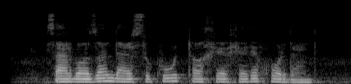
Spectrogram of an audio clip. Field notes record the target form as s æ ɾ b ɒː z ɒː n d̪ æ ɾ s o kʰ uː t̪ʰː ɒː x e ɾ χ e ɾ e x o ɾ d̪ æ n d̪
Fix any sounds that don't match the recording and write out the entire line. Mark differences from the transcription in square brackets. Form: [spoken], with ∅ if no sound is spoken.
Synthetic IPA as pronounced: s æ ɾ b ɒː z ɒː n d̪ æ ɾ s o kʰ uː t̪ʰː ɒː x e ɾ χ e ɾ e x o ɾ d̪ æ n d̪

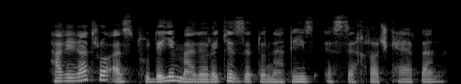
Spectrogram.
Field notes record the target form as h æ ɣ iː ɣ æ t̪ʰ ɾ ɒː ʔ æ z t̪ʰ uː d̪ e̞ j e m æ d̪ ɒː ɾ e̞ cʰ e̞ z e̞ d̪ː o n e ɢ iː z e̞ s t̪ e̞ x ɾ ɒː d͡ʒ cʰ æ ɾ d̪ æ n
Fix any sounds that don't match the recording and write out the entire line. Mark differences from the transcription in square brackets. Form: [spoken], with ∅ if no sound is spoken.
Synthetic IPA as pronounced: h æ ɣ iː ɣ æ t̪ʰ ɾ ɒː ʔ æ z t̪ʰ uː d̪ e̞ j e m æ d̪ ɒː ɾ e̞ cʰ e̞ z e̞ d̪ː o n [æ] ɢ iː z e̞ s t̪ e̞ x ɾ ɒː d͡ʒ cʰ æ ɾ d̪ æ n

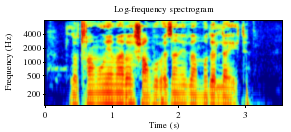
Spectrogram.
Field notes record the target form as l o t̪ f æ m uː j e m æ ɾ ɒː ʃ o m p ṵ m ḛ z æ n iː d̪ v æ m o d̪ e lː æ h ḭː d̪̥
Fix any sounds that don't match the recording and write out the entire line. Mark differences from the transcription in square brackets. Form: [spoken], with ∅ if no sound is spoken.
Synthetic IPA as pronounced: l o t̪ f æ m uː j e m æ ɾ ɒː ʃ [ɒ] m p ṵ [b] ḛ z æ n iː d̪ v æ m o d̪ e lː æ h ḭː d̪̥

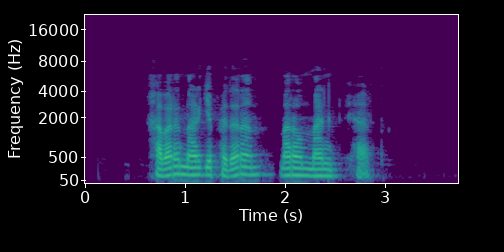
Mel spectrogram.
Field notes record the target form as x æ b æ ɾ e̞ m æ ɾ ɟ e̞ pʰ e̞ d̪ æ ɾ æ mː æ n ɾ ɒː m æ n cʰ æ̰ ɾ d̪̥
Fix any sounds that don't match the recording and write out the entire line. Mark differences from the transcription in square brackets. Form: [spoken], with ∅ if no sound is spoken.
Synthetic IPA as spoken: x æ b æ ɾ e̞ m æ ɾ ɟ e̞ pʰ e̞ d̪ æ ɾ æ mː æ [∅] ɾ ɒː m æ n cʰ æ̰ ɾ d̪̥

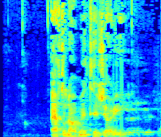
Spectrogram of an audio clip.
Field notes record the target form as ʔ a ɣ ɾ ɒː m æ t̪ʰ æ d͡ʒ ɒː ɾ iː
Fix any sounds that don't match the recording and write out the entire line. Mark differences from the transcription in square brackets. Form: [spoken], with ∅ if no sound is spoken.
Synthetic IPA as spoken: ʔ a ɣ [l] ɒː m [e] t̪ʰ [e] d͡ʒ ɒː ɾ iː

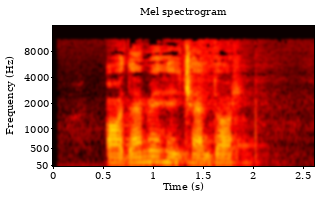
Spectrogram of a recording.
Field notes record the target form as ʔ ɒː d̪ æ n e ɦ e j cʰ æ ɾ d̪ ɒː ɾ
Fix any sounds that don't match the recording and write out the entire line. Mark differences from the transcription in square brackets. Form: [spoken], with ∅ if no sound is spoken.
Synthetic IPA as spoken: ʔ ɒː d̪ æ [m] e ɦ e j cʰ æ [l] d̪ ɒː ɾ

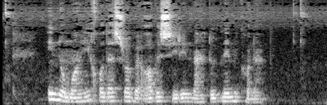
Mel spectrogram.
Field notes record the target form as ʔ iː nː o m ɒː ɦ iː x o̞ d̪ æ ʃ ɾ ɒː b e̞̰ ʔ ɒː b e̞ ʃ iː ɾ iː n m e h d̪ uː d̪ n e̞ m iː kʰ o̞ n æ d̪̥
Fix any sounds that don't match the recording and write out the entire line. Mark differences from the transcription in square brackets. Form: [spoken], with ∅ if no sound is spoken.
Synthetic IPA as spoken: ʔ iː nː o m ɒː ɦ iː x o̞ d̪ æ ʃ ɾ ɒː b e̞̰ ʔ ɒː b e̞ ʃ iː ɾ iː n m [æ] h d̪ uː d̪ n e̞ m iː kʰ o̞ n æ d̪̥

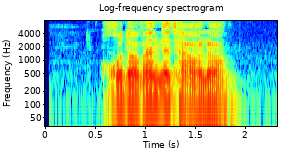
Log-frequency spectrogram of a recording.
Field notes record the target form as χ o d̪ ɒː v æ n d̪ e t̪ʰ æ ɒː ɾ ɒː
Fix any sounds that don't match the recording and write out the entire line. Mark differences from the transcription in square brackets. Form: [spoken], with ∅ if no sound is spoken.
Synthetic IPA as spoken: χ o d̪ ɒː v æ n d̪ e t̪ʰ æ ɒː [l] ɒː

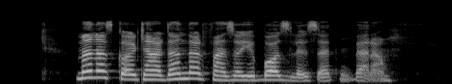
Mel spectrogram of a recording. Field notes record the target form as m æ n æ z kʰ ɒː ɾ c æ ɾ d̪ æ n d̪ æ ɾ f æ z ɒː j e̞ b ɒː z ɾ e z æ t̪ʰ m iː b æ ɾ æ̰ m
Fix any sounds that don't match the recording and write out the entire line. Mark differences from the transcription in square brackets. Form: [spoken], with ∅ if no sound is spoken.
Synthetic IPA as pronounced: m æ n æ z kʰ ɒː ɾ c æ ɾ d̪ æ n d̪ æ ɾ f æ z ɒː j e̞ b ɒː z [l] e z æ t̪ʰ m iː b æ ɾ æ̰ m

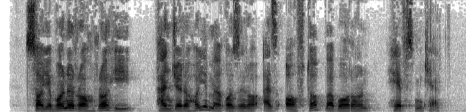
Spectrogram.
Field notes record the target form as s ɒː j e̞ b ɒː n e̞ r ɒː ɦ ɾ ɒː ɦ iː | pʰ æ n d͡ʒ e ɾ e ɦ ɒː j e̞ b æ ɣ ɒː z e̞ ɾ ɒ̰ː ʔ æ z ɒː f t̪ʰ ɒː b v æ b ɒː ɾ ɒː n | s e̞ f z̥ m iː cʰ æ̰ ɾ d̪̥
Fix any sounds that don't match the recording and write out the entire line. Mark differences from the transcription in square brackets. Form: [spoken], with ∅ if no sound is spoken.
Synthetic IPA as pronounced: s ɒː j e̞ b ɒː n e̞ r ɒː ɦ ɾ ɒː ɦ iː | pʰ æ n d͡ʒ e ɾ e ɦ ɒː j e̞ [m] æ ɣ ɒː z e̞ ɾ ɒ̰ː ʔ æ z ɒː f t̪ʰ ɒː b v æ b ɒː ɾ ɒː n | [h] e̞ f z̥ m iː cʰ æ̰ ɾ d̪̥

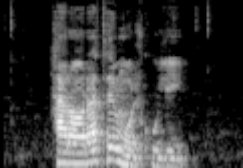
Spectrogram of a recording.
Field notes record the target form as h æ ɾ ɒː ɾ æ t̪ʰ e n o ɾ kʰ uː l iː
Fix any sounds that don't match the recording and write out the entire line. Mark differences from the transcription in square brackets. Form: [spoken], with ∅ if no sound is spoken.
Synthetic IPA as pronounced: h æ ɾ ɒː ɾ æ t̪ʰ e [m] o [l] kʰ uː l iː

